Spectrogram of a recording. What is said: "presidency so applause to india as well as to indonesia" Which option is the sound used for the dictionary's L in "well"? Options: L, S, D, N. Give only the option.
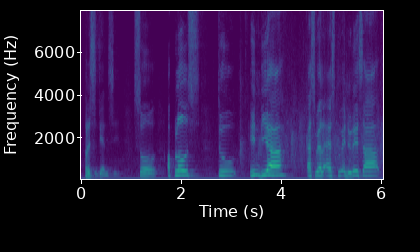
L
